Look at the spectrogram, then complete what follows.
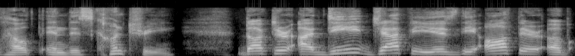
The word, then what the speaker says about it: Adi: So the first name is actually pronounced a D. Like pretend I know you never have, but pretend you got a really bad grade on the test. So it's a D.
